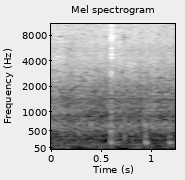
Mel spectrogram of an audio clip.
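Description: Crabs frying in a pan in a Sundarbans village kitchen give a steady, close hiss of sizzling oil, broken by a few soft bumps as the pieces shift.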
